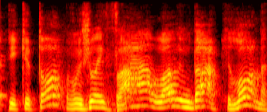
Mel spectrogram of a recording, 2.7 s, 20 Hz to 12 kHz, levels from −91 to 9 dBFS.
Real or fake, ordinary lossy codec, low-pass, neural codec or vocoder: fake; MP3, 96 kbps; 10.8 kHz; codec, 44.1 kHz, 1.7 kbps, Pupu-Codec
